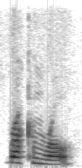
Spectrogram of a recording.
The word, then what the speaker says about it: rock and roll: to tell you then it's rock and roll without pronouncing like the end row which is a roll like rock and roll right and we do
